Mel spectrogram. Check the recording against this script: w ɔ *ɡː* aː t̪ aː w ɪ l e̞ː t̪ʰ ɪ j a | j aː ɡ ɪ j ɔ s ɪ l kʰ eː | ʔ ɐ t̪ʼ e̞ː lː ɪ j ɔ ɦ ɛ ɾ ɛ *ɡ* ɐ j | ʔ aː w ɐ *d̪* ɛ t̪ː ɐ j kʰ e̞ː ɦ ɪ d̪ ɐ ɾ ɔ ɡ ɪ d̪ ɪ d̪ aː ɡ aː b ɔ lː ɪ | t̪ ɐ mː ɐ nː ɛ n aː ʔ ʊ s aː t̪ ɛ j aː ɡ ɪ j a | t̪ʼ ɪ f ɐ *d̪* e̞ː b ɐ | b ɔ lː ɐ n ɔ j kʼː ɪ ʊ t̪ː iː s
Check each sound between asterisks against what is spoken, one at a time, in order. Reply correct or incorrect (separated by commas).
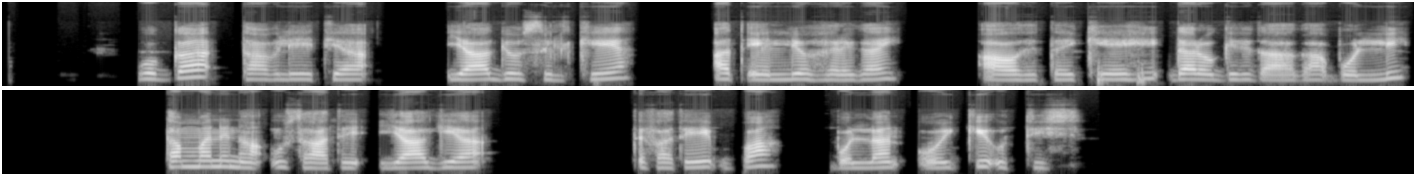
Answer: correct, correct, incorrect, incorrect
